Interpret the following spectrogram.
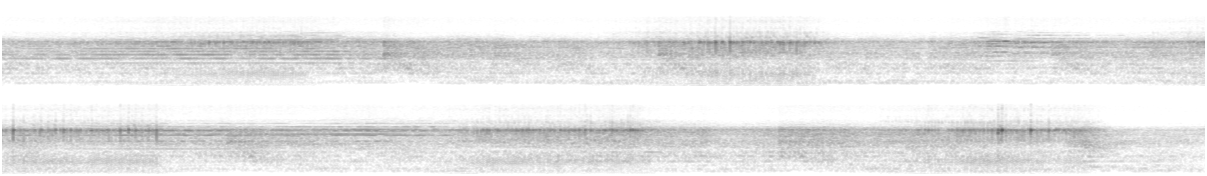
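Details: Adult father snoring in sleep: low rhythmic snoring rumbles, about two dozen a minute, partly covered by television or music in the room; snoring.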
